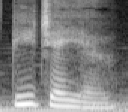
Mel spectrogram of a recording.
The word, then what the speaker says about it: Viseu: Locals pronounce asim as ashim, and also Viseu as bjo, for example.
